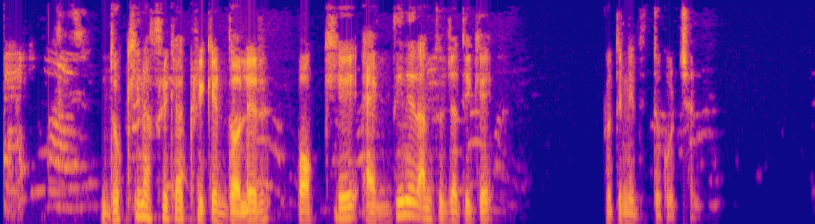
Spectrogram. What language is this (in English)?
Bangla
